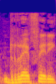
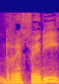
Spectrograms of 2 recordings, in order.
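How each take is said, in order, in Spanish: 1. El acento está en la primera sílaba. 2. El acento está en la última sílaba. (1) "tanto esdrújula, referí con tilde en la E" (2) "como aguda, referí con tilde en la última I"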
